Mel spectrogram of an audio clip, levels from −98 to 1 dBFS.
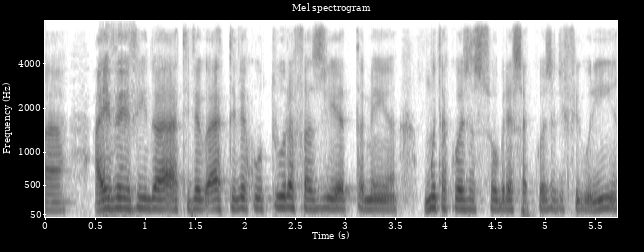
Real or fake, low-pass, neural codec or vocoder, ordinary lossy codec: real; 7.2 kHz; none; Opus, 16 kbps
